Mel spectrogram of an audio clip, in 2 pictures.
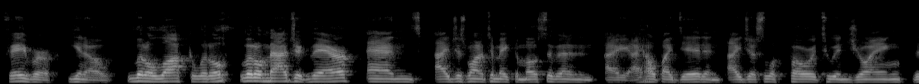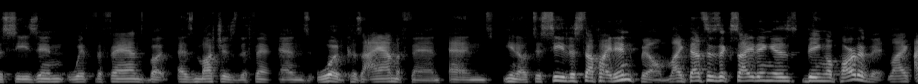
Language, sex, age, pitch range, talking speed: English, male, 30-49, 125-160 Hz, 230 wpm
